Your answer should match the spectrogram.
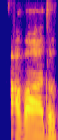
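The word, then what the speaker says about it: AWRD: よろしくお願い所詮 aw rd と書いてアバワードと呼びますこのアバードの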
